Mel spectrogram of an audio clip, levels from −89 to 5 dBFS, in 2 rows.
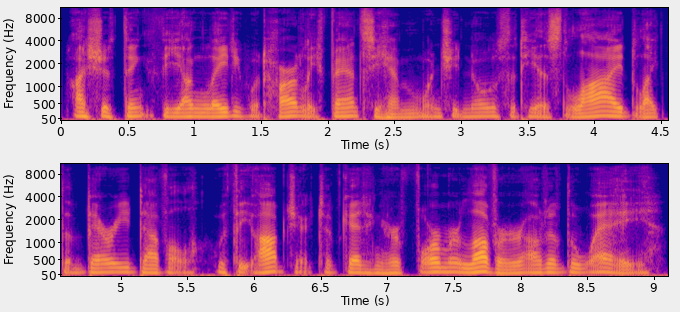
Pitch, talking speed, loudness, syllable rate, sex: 115 Hz, 215 wpm, -20 LUFS, 4.8 syllables/s, male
